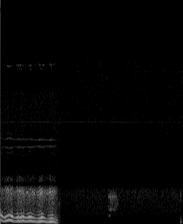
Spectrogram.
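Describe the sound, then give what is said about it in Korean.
A person imitates a large dog with one loud, wavering, howl-like whine lasting under a second, then near silence broken by a faint short noise and a soft knock. “대형견부터 한번 들어볼게요.”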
